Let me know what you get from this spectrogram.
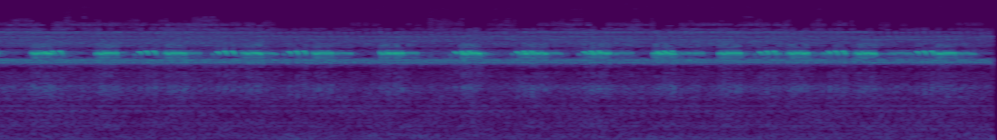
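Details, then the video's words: High, ringing grass-insect trill pulsing in quick regular beats, close to three per second, steady over a faint low hum. "풀벌레 소리"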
